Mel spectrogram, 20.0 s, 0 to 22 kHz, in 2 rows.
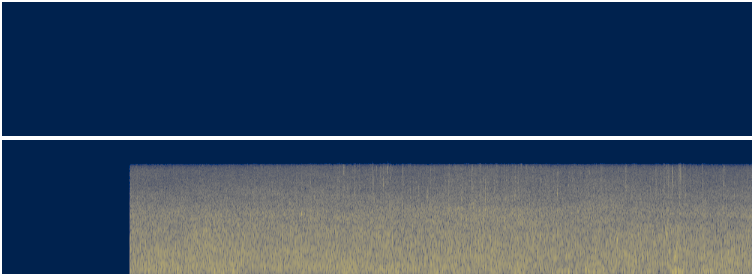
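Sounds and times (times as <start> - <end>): sea surf: 11.7 - 20.0.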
